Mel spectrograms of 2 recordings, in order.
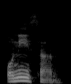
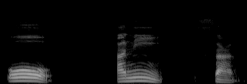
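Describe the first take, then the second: First: One joined word, dropping a and lengthening ni. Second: Three separate parts, keeping the middle a sound. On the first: The speaker calls it right. "वो बीच का जो अ है उसको छोड़ देते हैं" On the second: The speaker calls it wrong. "अब अगर आप ऐसे पढ़ने की कोशिश करें तो"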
